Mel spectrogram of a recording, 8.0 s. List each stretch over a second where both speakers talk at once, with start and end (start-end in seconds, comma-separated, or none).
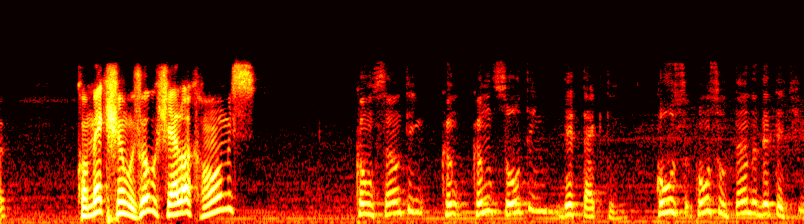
none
